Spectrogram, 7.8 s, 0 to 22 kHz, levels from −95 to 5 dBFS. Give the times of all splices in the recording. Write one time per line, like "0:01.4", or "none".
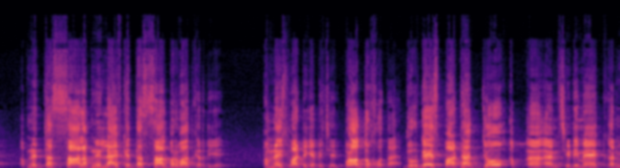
0:04.9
